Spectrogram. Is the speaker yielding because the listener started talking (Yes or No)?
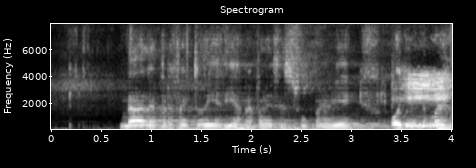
No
